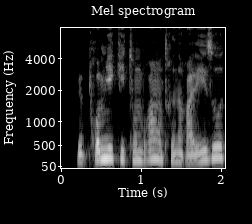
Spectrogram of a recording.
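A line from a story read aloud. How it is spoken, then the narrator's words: Murmur. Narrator (French): a murmuré Poppy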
